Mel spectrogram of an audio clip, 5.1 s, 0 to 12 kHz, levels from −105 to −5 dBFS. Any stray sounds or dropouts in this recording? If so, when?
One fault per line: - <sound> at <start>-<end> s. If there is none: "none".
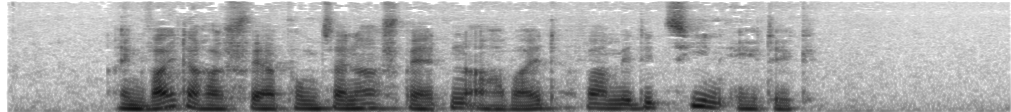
none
